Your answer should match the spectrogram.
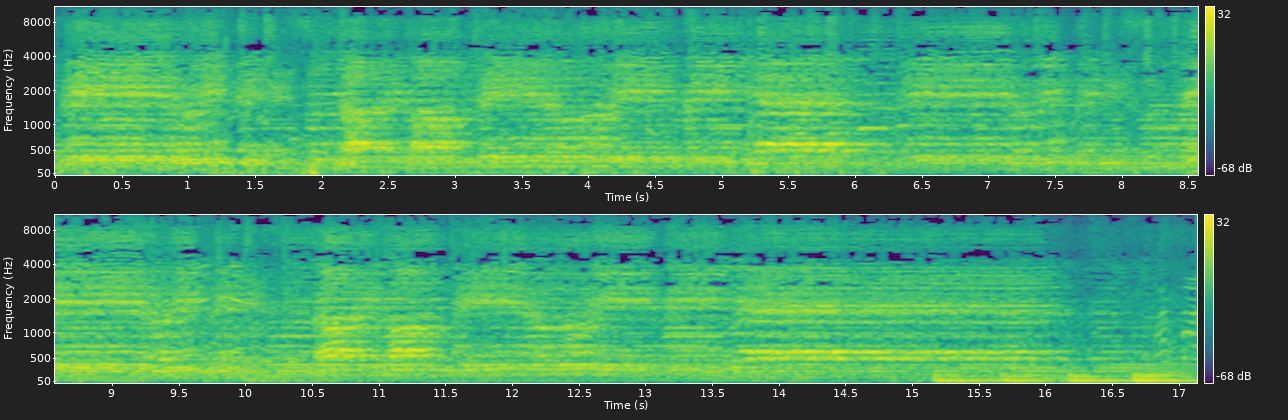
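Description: A choir singing, in phrases with long held notes, as a religious-sounding soundtrack. A low rumble comes in near the end.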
